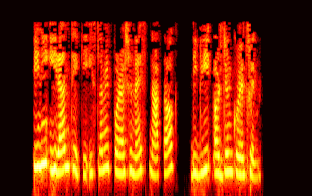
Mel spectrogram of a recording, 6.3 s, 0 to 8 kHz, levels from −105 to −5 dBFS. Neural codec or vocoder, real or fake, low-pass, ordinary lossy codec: codec, 24 kHz, 3.1 kbps, DualCodec; fake; 7.2 kHz; MP3, 24 kbps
